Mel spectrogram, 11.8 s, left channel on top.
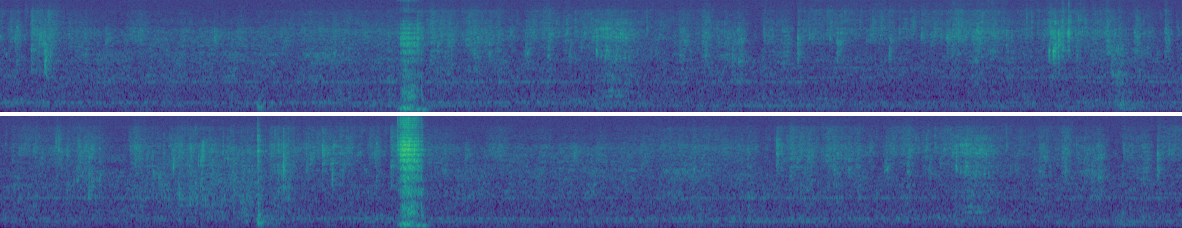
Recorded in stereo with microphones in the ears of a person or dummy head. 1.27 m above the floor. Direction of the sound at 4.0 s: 60° right (ahead or behind).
